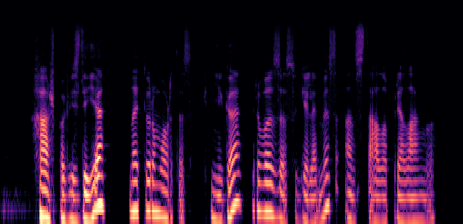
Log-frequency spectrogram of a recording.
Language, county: Lithuanian, Telšiai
